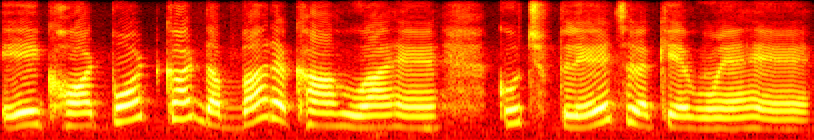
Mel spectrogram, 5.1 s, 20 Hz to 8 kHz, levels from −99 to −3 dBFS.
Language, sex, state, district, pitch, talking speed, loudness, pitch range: Hindi, female, Jharkhand, Ranchi, 220 Hz, 140 wpm, -14 LUFS, 195-295 Hz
